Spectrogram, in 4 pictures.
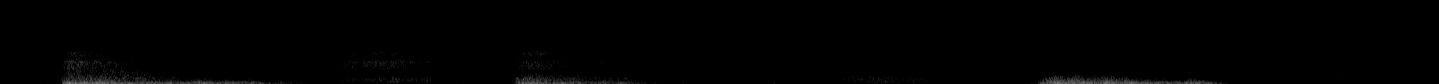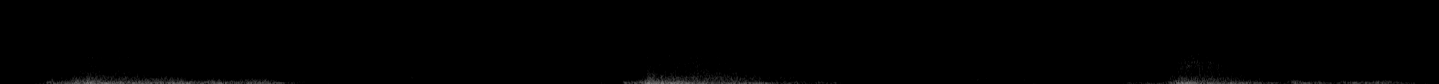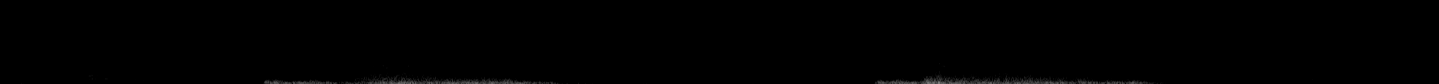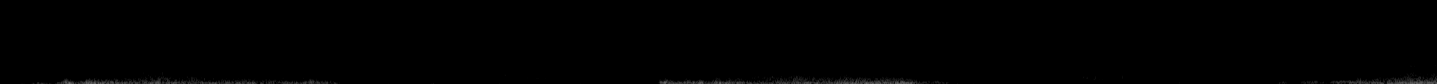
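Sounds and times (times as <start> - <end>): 
person breathing in sleep: 0.5 - 2.8, 3.4 - 6.6, 8.3 - 9.6, 10.4 - 12.2, 14.8 - 17.3, 18.1 - 18.7, 20.6 - 22.6, 23.9 - 24.8, 26.0 - 28.3, 29.6 - 30.4, 31.4 - 34.3, 37.6 - 40.2, 43.8 - 46.5, 49.8 - 52.4, 56.5 - 57.5.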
